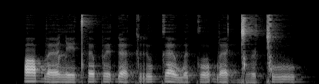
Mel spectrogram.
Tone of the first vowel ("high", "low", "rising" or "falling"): high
